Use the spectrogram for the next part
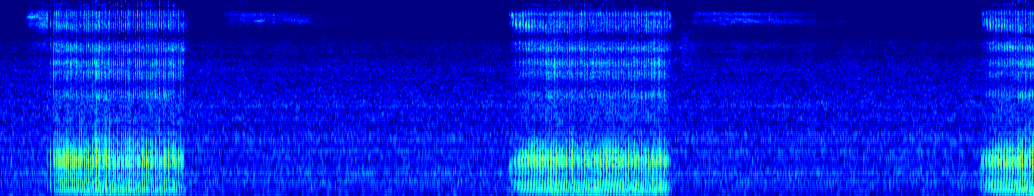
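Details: Loud snoring from Maru, a pet Boston Terrier puppy asleep and at ease at home: long raspy snores roughly every four to five seconds, separated by quieter breathing.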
